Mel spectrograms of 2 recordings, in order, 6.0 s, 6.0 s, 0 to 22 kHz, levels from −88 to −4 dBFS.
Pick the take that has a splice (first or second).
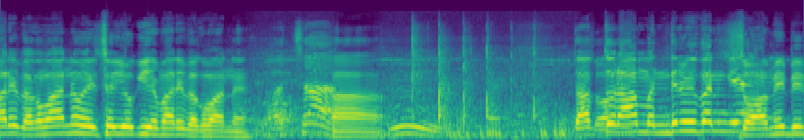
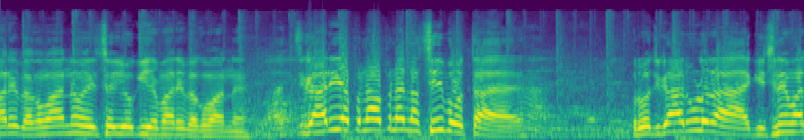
second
